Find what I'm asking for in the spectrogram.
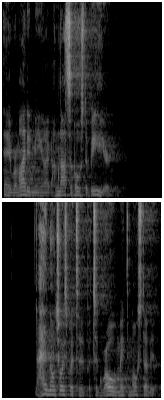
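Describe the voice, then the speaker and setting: An actor playing an earnest American man in his twenties, sharing his story in a radio play with a halting, reflective delivery. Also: on the high side, fairly even intonation, vocal fry, a little mellow. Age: 20s. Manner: halting, reflective, repeats phrases. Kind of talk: dramatized testimony in a radio play. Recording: echoey hall, music underneath.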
